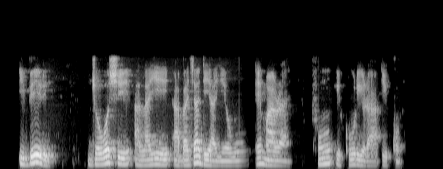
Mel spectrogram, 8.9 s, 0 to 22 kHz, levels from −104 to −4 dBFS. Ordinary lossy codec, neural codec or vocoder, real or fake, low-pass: none; none; real; 5.4 kHz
